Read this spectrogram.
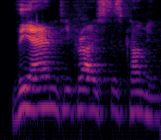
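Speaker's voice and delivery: full-blast, very loud, high yell. Reenacting yelling the line at people: imitating someone yelling. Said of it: "You just yell it at people".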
